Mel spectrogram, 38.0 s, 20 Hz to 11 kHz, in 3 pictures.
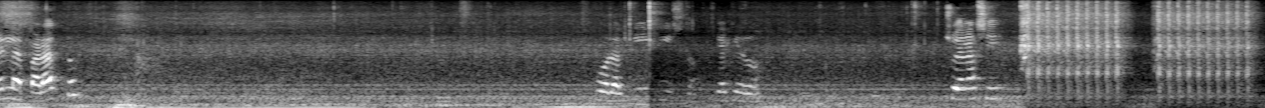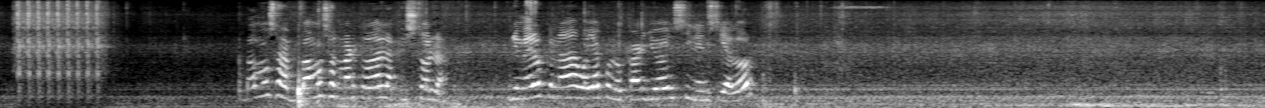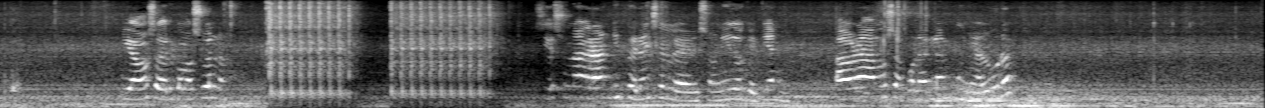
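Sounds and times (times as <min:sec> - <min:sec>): gel blaster motor clatter: 0:10.2 - 0:13.9, 0:28.0 - 0:30.4
toy gun firing fast rattle: 0:10.2 - 0:13.9, 0:28.0 - 0:30.4.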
